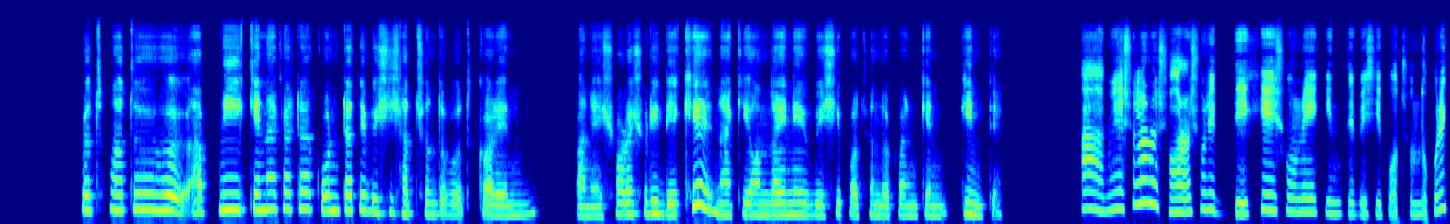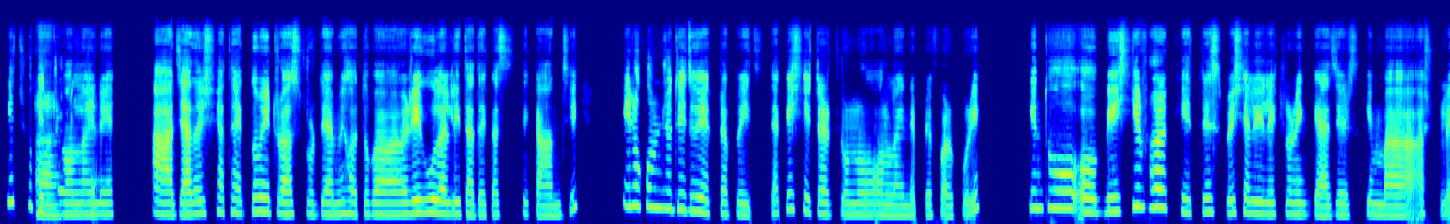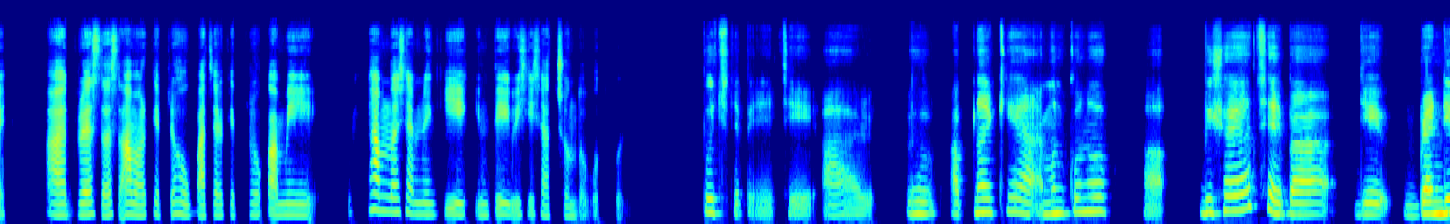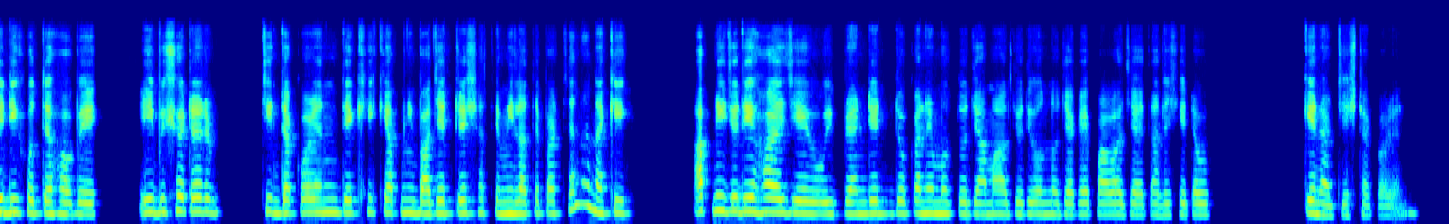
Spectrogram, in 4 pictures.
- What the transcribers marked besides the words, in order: in English: "trustworthy"; in English: "প্রেফার"; in English: "specially electronics gadgets"; in English: "ড্রেসেস"
- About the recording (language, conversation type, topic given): Bengali, advice, বাজেট সীমায় মানসম্মত কেনাকাটা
